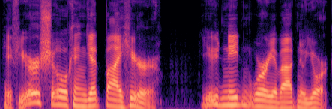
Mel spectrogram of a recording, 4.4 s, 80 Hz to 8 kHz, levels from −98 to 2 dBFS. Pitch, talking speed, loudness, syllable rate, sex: 130 Hz, 175 wpm, -18 LUFS, 4.2 syllables/s, male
